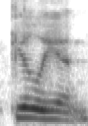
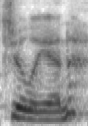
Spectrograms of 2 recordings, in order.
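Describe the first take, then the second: First: The name starts with a hard G sound. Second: The name starts with a soft J sound. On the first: The speaker calls it wrong. "I always want to say it like a hard G" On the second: The speaker calls it right. "I'm pretty sure it's pronounced Jillian"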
